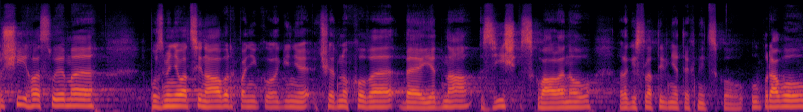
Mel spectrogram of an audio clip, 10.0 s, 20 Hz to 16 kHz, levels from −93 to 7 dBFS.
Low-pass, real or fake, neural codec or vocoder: 14.4 kHz; fake; autoencoder, 48 kHz, 128 numbers a frame, DAC-VAE, trained on Japanese speech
